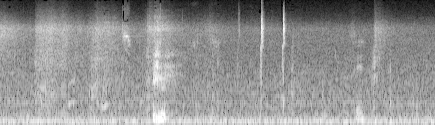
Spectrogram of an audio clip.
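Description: A macaque gives one short, loud call about one and a half seconds in, over a steady low background rumble; two brief sharp clicks follow a second later.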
